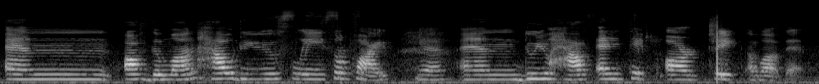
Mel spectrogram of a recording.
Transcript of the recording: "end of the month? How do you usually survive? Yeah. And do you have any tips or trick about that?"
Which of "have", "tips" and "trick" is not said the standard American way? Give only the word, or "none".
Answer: none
